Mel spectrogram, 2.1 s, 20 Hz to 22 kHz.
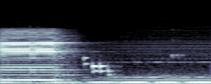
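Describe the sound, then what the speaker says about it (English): A short electronic buzzer sounds in the video game Portal 2, a steady harsh tone that cuts off after about half a second, followed by a faint low hum. "You will hear a buzzer."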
